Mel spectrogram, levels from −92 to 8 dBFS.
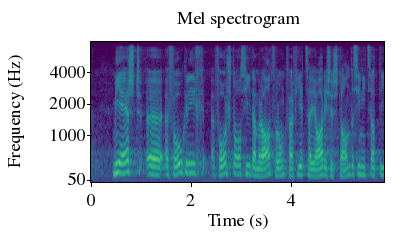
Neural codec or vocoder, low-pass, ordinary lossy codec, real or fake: none; 7.2 kHz; none; real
